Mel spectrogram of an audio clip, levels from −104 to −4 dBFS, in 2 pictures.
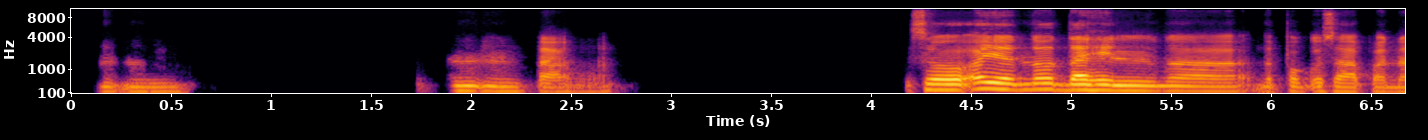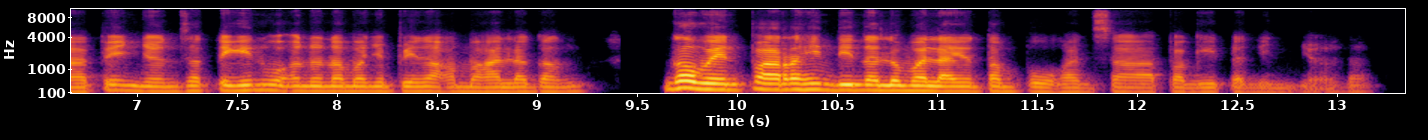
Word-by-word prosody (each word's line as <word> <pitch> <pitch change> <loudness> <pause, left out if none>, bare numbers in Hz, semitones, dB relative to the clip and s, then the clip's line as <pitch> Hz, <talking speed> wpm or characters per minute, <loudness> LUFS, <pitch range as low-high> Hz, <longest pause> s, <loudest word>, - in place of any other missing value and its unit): Mm. 125 -1 -12 1.3
Mm, 140 -3 -5
tama. 120 -2 -8 1.5
So, 170 -1 +4
ayan 195 -3 +5
'no, 185 +2 +1
dahil 165 -4 +3
nga 135 -2 -4
napag-usapan 130 -2 -7
natin 140 +6 -5
yun, 135 -2 -4
sa 145 - -5
tingin 155 +2 -1
mo, 160 -4 -4
ano 140 0 -2
naman 140 0 -3
yung 135 +1 -8
pinakamahalagang 130 -1 -6 0.4
gawin 195 -5 +6
para 185 -1 +5
hindi 170 -2 +2
na 165 -1 +1
lumala 150 -2 +3
yung 135 - -8
tampuhan 125 -4 -9
sa 120 0 -9
pagitan 120 -2 -12
ninyo, 110 -1 -18 0.2
'no? - - -20
140 Hz, 130 wpm, -21 LUFS, 125-165 Hz, 1.5 s, gawin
